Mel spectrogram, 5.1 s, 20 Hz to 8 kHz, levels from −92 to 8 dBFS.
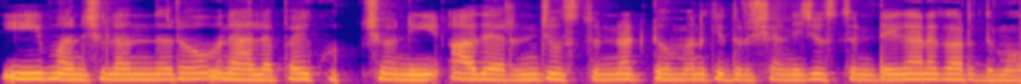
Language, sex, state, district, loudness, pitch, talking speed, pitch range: Telugu, female, Andhra Pradesh, Chittoor, -14 LUFS, 195 Hz, 165 wpm, 190-200 Hz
